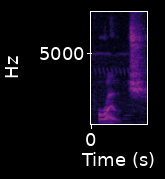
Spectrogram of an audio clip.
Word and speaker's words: brooch: It's pronounced like it has an A or an E in there.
